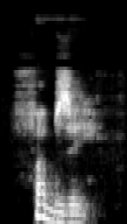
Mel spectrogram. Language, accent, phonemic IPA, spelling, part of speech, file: English, Southern England, /ˈfʌb.sɪ/, fubsy, adjective, LL-Q1860 (eng)-fubsy.wav
- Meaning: short and stout; low and wide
